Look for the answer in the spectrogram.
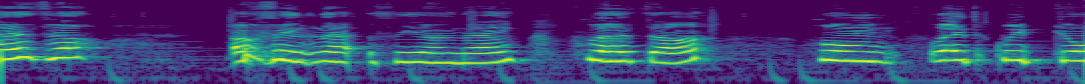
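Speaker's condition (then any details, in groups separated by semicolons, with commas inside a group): Cerebral palsy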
